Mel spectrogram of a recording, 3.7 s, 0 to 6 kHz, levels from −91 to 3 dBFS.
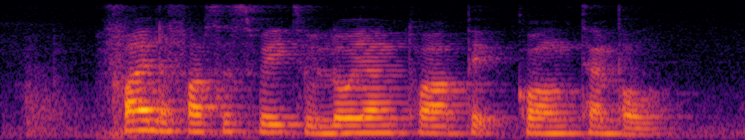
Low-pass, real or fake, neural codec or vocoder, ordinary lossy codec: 5.4 kHz; real; none; none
